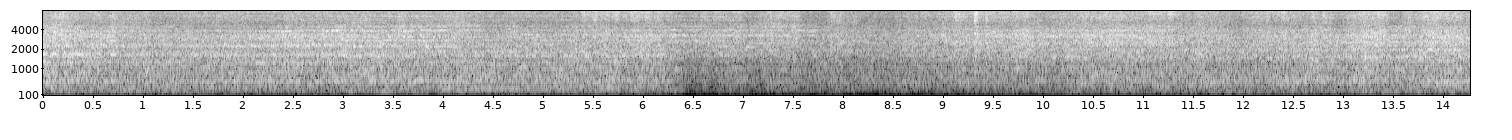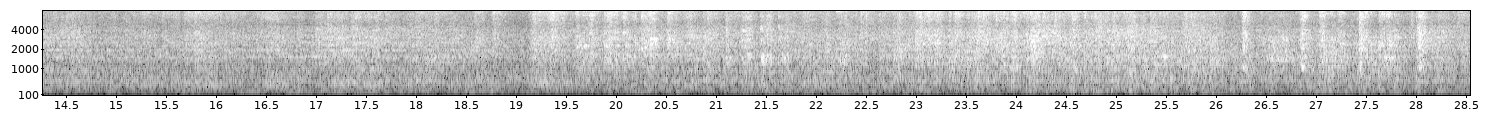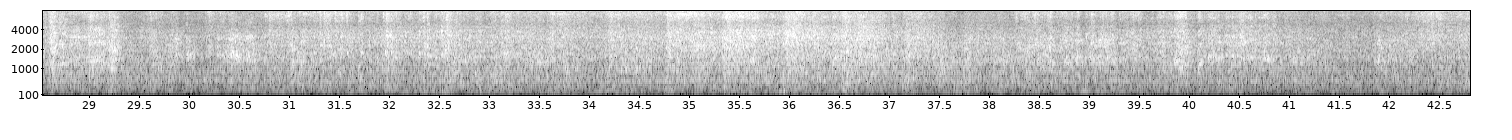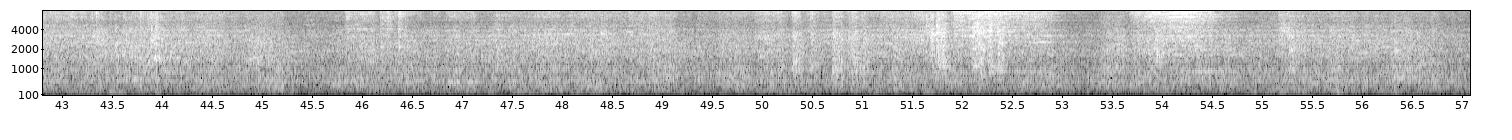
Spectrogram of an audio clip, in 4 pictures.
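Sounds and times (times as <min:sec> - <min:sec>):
wheels clacking over rail joints: 0:15.2 - 0:52.8.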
